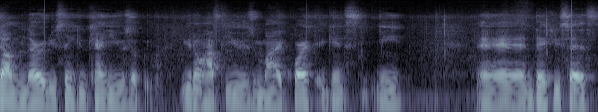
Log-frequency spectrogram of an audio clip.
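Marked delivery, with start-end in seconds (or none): none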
